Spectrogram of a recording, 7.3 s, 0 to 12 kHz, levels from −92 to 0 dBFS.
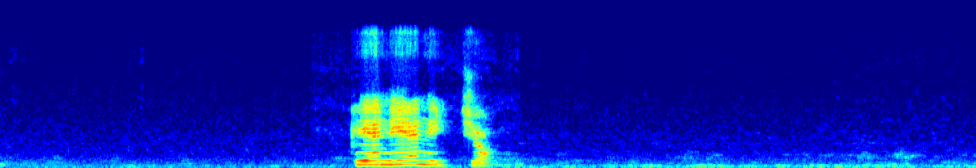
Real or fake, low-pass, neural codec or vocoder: fake; 9.9 kHz; vocoder, 22.05 kHz, 80 mel bands, WaveNeXt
